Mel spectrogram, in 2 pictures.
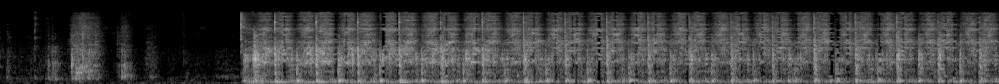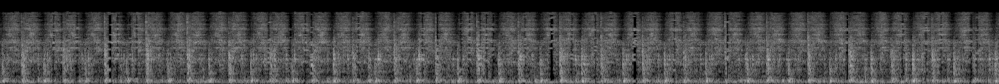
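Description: Rapidor Manchester power hacksaw switched on about two seconds in, then running steadily, its blade stroking back and forth through steel plate with an even, rasping scrape over the drone of its drive.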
